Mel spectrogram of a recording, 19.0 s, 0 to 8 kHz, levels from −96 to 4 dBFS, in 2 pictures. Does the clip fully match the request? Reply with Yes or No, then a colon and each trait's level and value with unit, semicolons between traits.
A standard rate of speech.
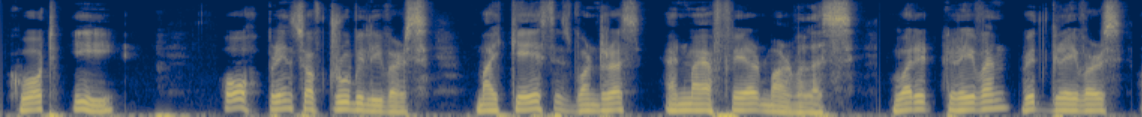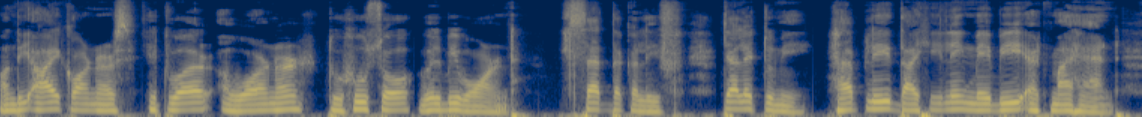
Yes: average, 150 wpm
